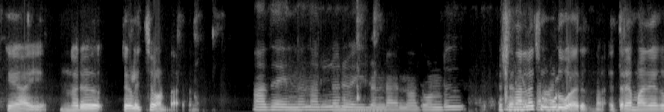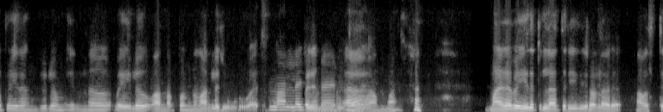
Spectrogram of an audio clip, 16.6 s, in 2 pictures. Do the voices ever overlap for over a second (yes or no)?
no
